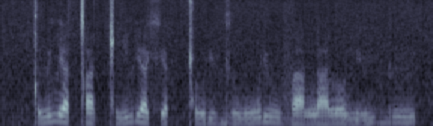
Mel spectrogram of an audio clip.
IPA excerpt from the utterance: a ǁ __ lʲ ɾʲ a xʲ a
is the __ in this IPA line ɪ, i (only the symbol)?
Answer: i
